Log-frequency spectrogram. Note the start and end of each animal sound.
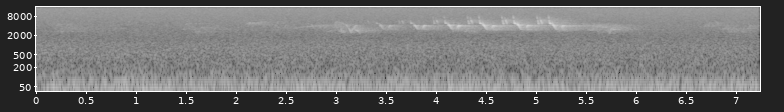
[0.00, 7.25] Red-eyed Vireo (Vireo olivaceus)
[2.05, 3.21] Eastern Wood-Pewee (Contopus virens)
[2.88, 5.58] Ovenbird (Seiurus aurocapilla)

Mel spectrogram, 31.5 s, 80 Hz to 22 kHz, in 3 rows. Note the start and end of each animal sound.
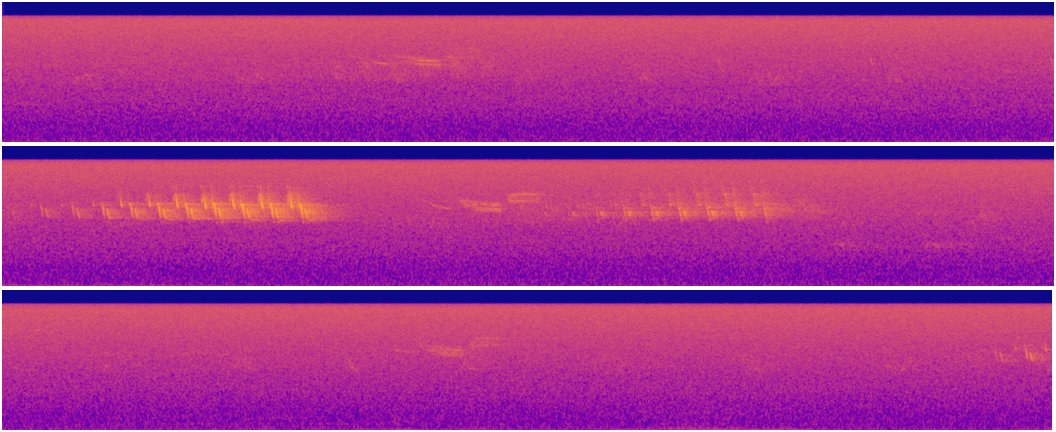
[0.00, 7.93] Red-eyed Vireo (Vireo olivaceus)
[3.03, 5.03] Ovenbird (Seiurus aurocapilla)
[3.45, 4.86] Black-throated Blue Warbler (Setophaga caerulescens)
[10.18, 14.17] Ovenbird (Seiurus aurocapilla)
[14.54, 16.06] Black-throated Blue Warbler (Setophaga caerulescens)
[15.96, 18.45] Ovenbird (Seiurus aurocapilla)
[16.01, 31.55] Red-eyed Vireo (Vireo olivaceus)
[18.79, 20.32] American Crow (Corvus brachyrhynchos)
[24.50, 26.05] Black-throated Blue Warbler (Setophaga caerulescens)
[30.69, 31.55] Ovenbird (Seiurus aurocapilla)

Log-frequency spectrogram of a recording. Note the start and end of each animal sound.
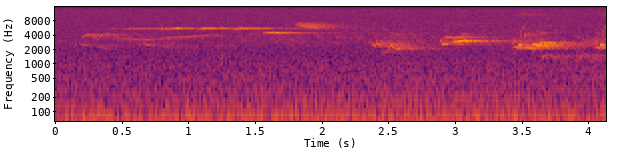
[0.00, 1.05] Tufted Titmouse (Baeolophus bicolor)
[0.04, 1.31] Eastern Wood-Pewee (Contopus virens)
[0.40, 2.15] Black-throated Green Warbler (Setophaga virens)
[2.26, 4.14] American Robin (Turdus migratorius)

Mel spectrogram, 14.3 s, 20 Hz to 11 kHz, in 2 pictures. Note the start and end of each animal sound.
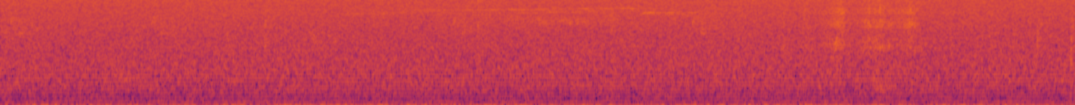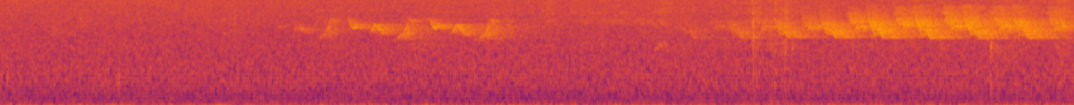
[2.19, 4.73] Golden-crowned Kinglet (Regulus satrapa)
[8.96, 10.59] Common Yellowthroat (Geothlypis trichas)
[11.69, 14.33] Ovenbird (Seiurus aurocapilla)

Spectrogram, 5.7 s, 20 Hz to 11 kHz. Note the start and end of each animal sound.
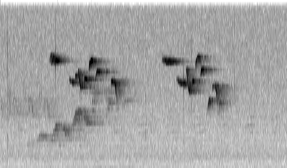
[0.00, 1.26] Ovenbird (Seiurus aurocapilla)
[0.00, 5.74] Red-breasted Nuthatch (Sitta canadensis)
[0.46, 2.27] Swainson's Thrush (Catharus ustulatus)
[0.92, 2.54] Brown Creeper (Certhia americana)
[3.21, 4.77] Brown Creeper (Certhia americana)

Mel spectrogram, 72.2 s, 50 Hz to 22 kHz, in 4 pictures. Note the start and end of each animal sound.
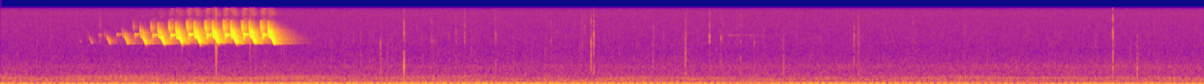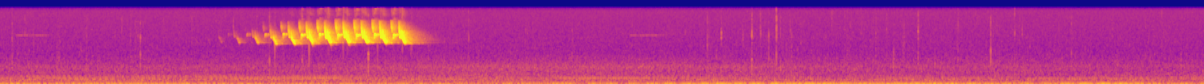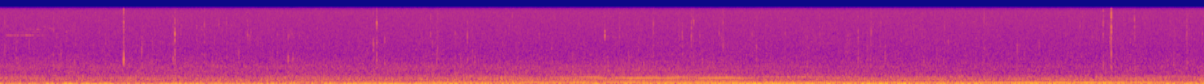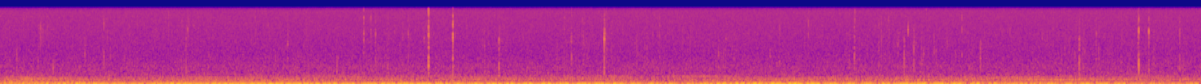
[1.11, 4.49] Ovenbird (Seiurus aurocapilla)
[10.65, 11.62] Black-throated Green Warbler (Setophaga virens)
[18.06, 18.98] Black-throated Green Warbler (Setophaga virens)
[21.12, 24.46] Ovenbird (Seiurus aurocapilla)
[27.39, 28.10] Black-throated Green Warbler (Setophaga virens)
[36.09, 36.82] Black-throated Green Warbler (Setophaga virens)

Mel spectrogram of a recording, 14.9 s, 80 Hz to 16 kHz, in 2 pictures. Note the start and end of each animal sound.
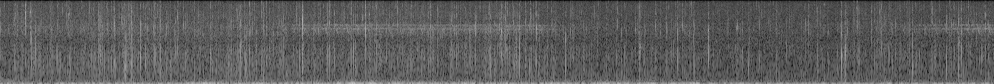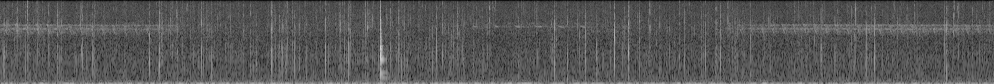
[2.19, 4.10] Dark-eyed Junco (Junco hyemalis)
[6.86, 8.74] Dark-eyed Junco (Junco hyemalis)
[10.95, 12.00] Yellow-rumped Warbler (Setophaga coronata)
[12.91, 14.91] Dark-eyed Junco (Junco hyemalis)

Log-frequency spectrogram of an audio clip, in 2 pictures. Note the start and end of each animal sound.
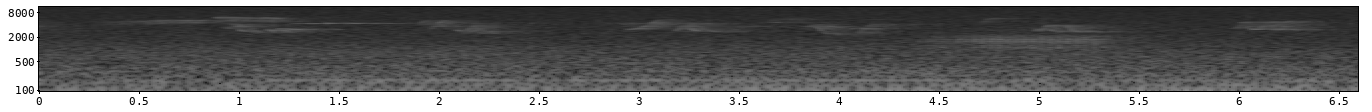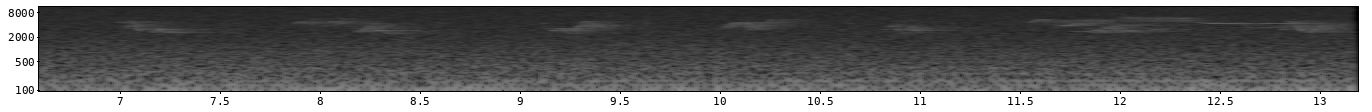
[0.00, 13.19] Red-eyed Vireo (Vireo olivaceus)
[0.42, 1.85] Black-throated Green Warbler (Setophaga virens)
[4.49, 5.37] Hairy Woodpecker (Dryobates villosus)
[11.55, 13.05] Black-throated Green Warbler (Setophaga virens)

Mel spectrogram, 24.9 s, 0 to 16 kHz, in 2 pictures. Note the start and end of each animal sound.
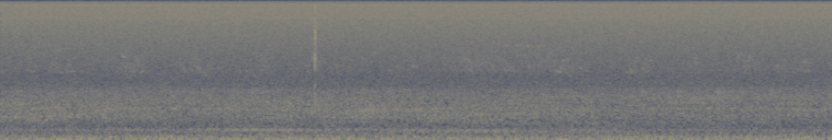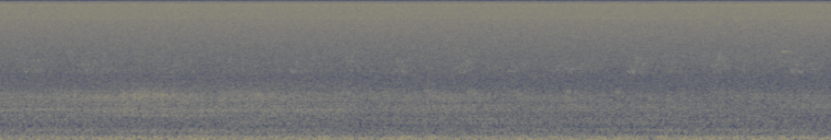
[0.00, 24.95] Red-eyed Vireo (Vireo olivaceus)
[17.89, 21.10] American Crow (Corvus brachyrhynchos)

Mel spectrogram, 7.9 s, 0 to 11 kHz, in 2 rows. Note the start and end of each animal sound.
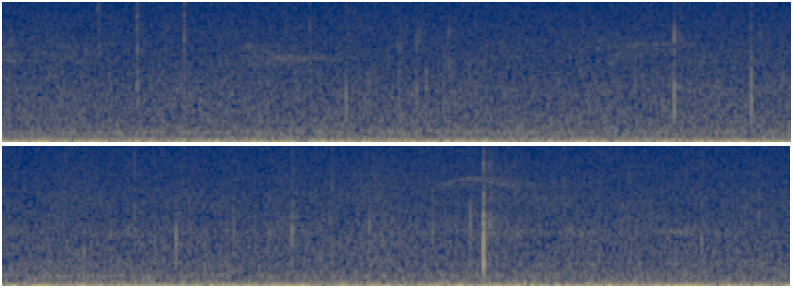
[1.01, 3.46] Red-eyed Vireo (Vireo olivaceus)
[5.98, 6.65] Eastern Wood-Pewee (Contopus virens)

